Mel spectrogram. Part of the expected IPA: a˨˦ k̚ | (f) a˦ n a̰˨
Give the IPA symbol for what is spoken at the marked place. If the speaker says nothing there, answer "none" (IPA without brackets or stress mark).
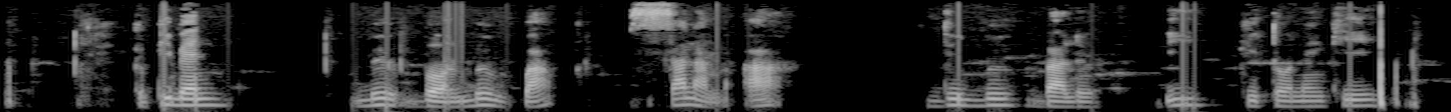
s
